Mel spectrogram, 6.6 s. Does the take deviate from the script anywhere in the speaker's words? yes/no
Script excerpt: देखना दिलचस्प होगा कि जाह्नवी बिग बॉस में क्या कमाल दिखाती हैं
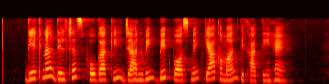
no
